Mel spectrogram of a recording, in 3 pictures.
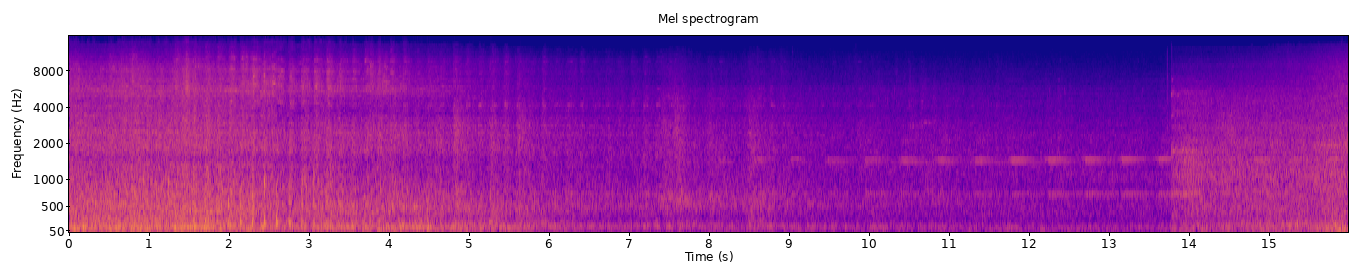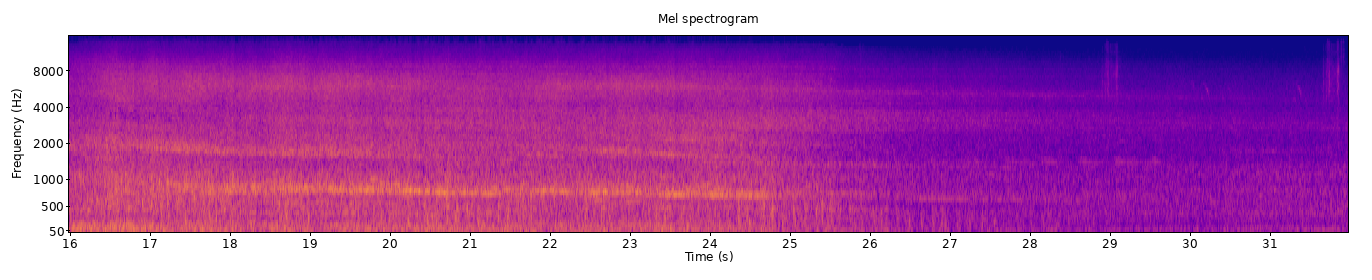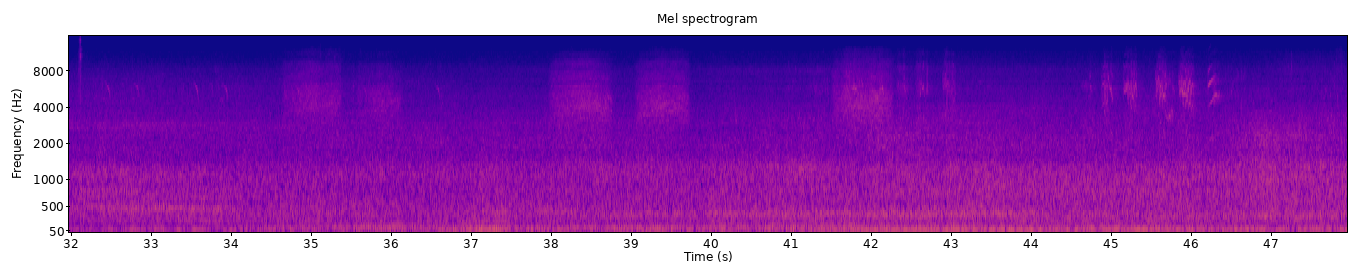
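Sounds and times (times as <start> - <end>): electric train running past: 0.0 - 47.9.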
